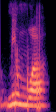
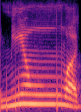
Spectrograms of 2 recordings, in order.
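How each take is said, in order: First: The nasal sound is short. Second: The nasal sound is held long. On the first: The speaker calls it wrong. "we don't just go miwa" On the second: The speaker calls it right. "we hold this and we let it prolong for a little bit"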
